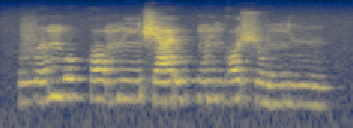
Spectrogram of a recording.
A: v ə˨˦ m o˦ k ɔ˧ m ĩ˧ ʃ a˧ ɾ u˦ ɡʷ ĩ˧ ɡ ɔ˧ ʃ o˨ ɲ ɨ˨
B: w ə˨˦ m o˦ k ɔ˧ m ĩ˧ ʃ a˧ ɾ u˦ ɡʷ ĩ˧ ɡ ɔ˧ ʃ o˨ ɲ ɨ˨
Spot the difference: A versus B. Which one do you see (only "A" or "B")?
A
